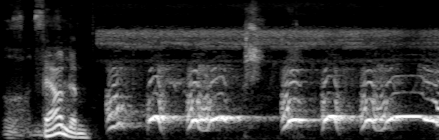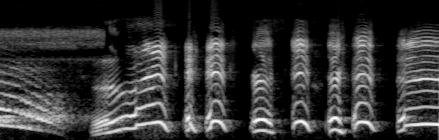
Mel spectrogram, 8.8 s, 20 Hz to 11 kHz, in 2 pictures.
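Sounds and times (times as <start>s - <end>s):
speech: 0.3s - 1.1s, 5.3s - 8.6s
owl hooting: 1.0s - 5.4s.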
